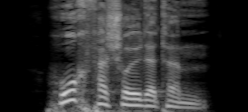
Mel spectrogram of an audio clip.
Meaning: strong dative masculine/neuter singular of hochverschuldet
- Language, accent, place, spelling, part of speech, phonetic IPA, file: German, Germany, Berlin, hochverschuldetem, adjective, [ˈhoːxfɛɐ̯ˌʃʊldətəm], De-hochverschuldetem.ogg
